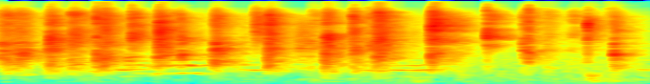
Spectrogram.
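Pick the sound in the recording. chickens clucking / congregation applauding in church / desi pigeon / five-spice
congregation applauding in church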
